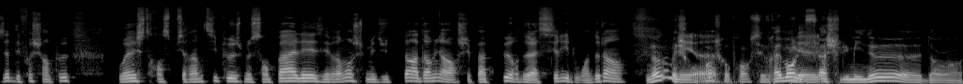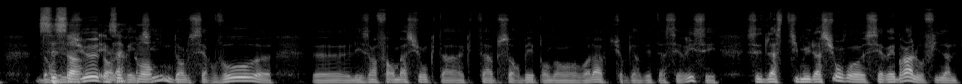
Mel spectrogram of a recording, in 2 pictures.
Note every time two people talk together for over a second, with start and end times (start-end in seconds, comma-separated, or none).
10.0-11.2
